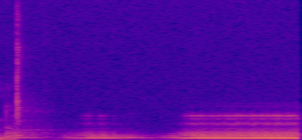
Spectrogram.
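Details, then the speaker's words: Ceiling fan that stopped working, powered on: after a switch click a steady mains-pitched buzz, rotor tries but fails to turn; stalled motor, likely from a failed run capacitor. "it's just buzzing it is just buzzing it's not really doing anything he's trying to turn trying to rotate but mostly it's just buzzing"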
